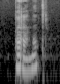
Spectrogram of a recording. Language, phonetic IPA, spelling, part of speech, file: Polish, [paˈrãmɛtr̥], parametr, noun, LL-Q809 (pol)-parametr.wav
